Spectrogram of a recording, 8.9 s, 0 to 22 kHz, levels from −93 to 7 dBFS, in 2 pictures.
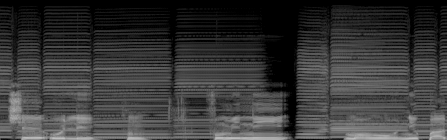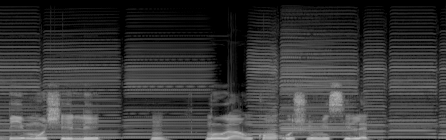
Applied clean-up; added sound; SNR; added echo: none; Harmonica; 14 dB; none.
